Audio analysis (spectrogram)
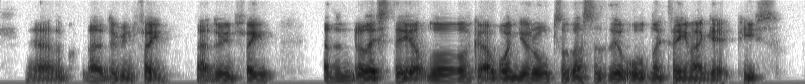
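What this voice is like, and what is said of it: Scottish accent, toned down. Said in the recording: “speak Scottish ... I've dumbed down my accent so that it's a wee bit understandable ... It is very clear”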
